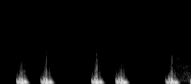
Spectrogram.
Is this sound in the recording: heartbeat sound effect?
yes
